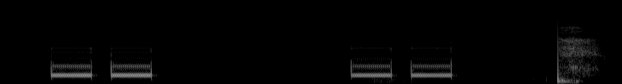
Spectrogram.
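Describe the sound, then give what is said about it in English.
A telephone rings in two paired bursts, a double-ring pattern repeated twice with a pause between, followed by an abrupt click and a short burst of noise as the call is picked up, at the start of a recorded phone conversation between a man and his father. “This next segment of the Magoos is a recording of a phone conversation”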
